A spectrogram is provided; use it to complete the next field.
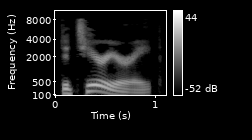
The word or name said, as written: deteriorate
